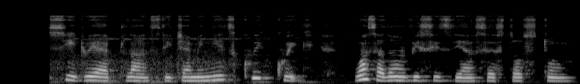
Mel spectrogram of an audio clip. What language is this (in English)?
Nigerian Pidgin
